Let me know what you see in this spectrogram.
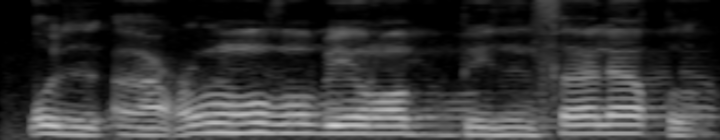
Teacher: حمزہ اور عین کو مکس نہیں کرنا, اس میں گول گول نہیں کرنا اس کو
